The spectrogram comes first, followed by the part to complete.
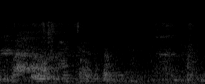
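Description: Faint classroom background with a few quiet, indistinct voices.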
